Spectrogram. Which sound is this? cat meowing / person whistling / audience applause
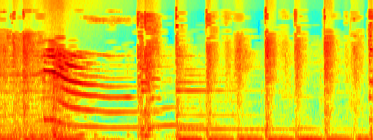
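cat meowing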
